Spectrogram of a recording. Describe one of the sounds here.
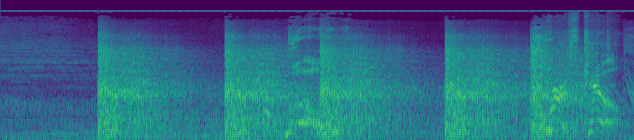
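A rifle fires loud shots, one after another, with echoing booms.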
